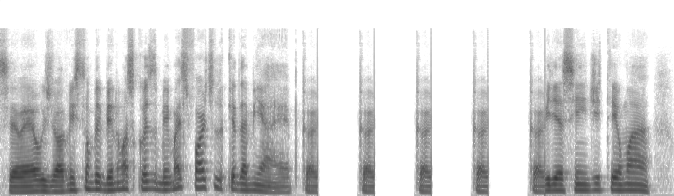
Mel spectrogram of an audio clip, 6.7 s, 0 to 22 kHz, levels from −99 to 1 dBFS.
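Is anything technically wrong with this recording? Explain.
Yes. From 3.17 to 5.44 s there is a stutter with silent gaps: a stalled stream likely replayed its last 167 ms fragment four times, each separated by about 400 ms of silence, and the audio in between is lost.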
